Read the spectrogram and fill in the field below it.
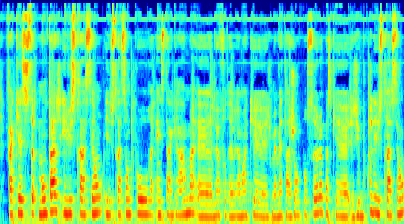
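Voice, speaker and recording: Against noticeable background noise, a woman with a Quebec accent speaks in a fairly high voice with monotone, flat intonation. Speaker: illustrator and vlogger. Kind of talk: vlog talking to camera. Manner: fast; hesitant, many fillers.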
